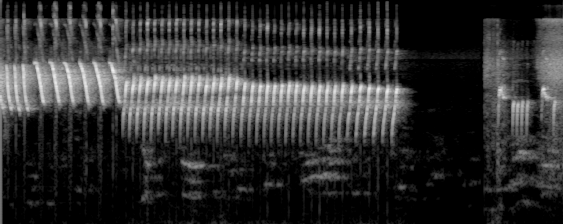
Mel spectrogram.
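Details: Canary singing to tutor young birds: rapid sweeping notes merge into a fast, steady rolled trill lasting about three seconds, a brief silence, then short high chirps.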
